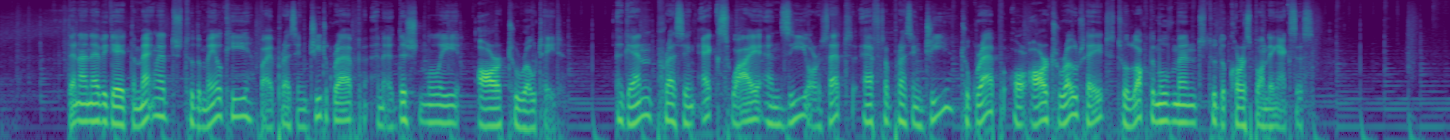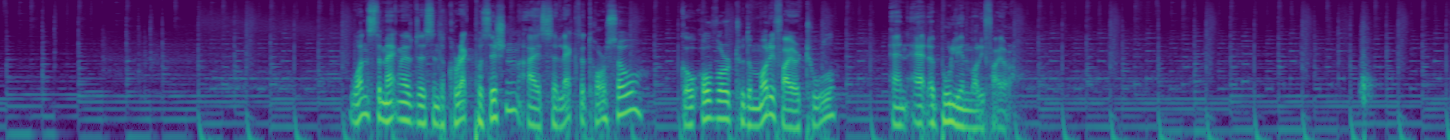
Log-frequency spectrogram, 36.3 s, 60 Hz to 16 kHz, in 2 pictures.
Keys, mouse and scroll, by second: 0.0 shift+middle click, 0.8 click, 1.7 g, 3.3-5.6 middle drag, 5.6-6.6 scroll up 2, 6.6-7.1 scroll up 1, 7.1 r, 14.4-16.1 middle drag, 16.1 r, 17.2 middle click, 17.4-24.0 typing, 18.4 middle click, 18.5 scroll up 2, 18.6 shift+middle click, 19.2 middle click, 19.3 scroll up 1, 19.4 shift+middle click, 20.2 middle click, 20.7 middle click, 21.1 middle click, 22.0 middle click, 22.3 scroll up 1, 22.4 middle click, 22.9 middle click, 23.7 middle click, 23.7 scroll down 2, 23.8 middle click, 23.9 click, 24.4 click, 24.5 middle click, 24.8-26.1 middle drag, 27.0-27.7 scroll down 3, 27.7-29.2 scroll up 1, 29.2 click, 33.0 click, 34.4 click.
